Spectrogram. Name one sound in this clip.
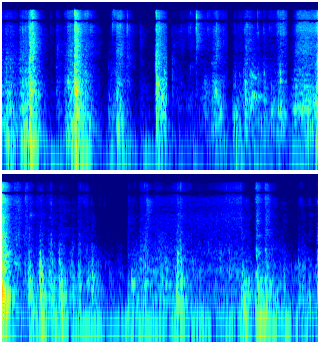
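Paper packing crackles and rustles.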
